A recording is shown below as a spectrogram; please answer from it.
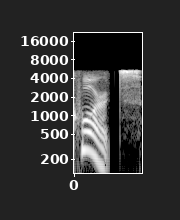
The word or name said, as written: quartz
